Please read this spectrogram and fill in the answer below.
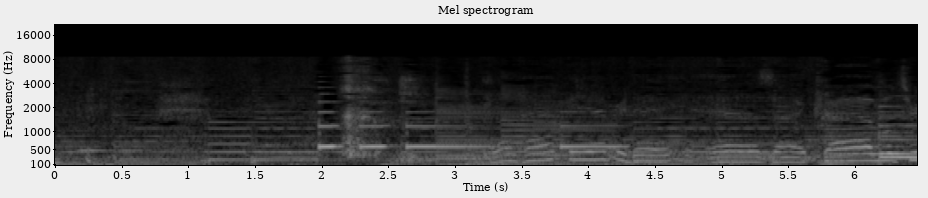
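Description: Music with a strummed guitar playing held chords, some notes gliding in pitch.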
